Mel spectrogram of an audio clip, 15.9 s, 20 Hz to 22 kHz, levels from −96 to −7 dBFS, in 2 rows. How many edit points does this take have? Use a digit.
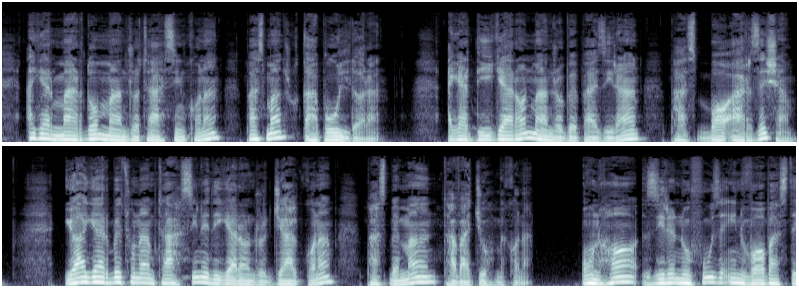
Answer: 0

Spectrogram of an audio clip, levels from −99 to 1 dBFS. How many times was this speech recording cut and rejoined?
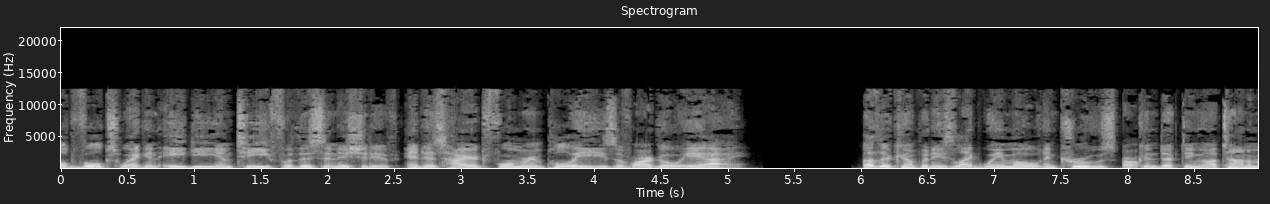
1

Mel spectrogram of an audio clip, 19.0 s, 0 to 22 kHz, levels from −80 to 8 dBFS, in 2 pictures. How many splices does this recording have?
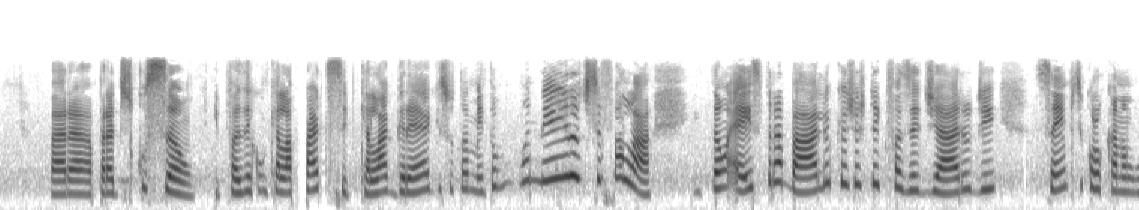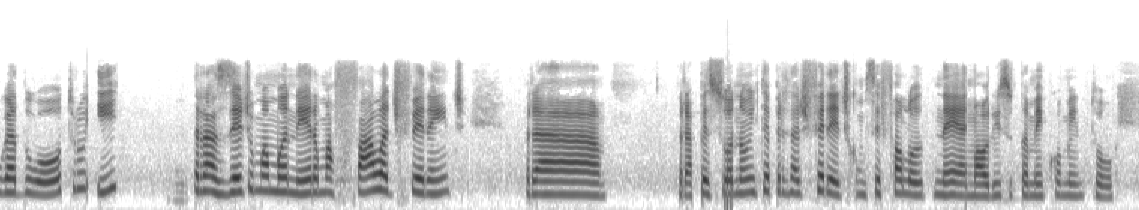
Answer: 2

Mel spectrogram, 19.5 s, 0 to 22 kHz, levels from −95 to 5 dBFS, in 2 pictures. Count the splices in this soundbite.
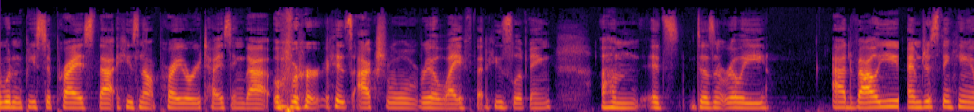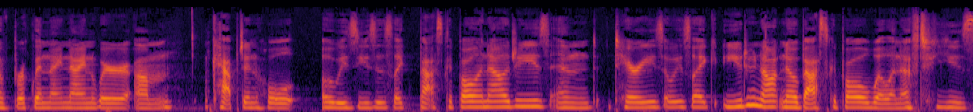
1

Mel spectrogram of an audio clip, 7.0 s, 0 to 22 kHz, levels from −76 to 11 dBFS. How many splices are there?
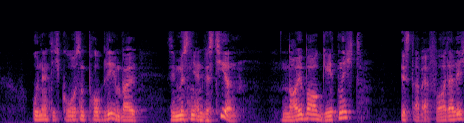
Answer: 0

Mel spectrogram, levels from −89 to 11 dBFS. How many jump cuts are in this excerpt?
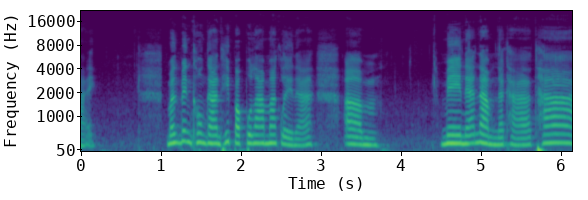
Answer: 1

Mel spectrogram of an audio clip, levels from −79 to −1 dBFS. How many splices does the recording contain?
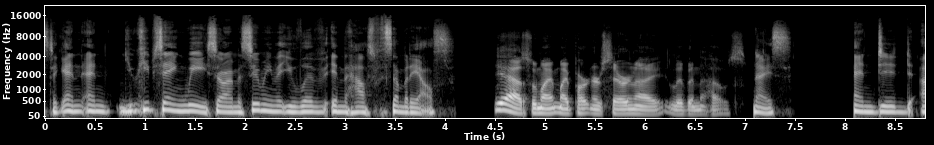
0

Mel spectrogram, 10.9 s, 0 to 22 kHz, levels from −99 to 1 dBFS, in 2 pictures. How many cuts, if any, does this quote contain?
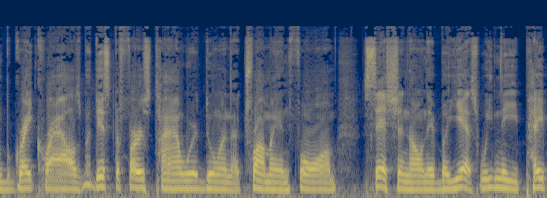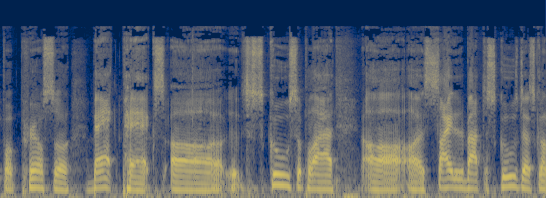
2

